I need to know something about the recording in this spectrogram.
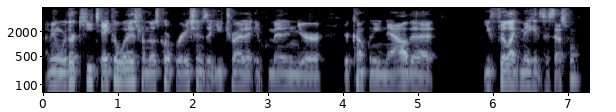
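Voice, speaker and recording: A man's voice: lowish voice, steady tone, fairly quick, a bit bright. A man hosting a podcast, asking rambling, hesitant questions. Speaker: podcast host. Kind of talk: interview questions.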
